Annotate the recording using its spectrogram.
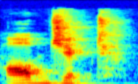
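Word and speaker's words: object: जब मैं बोलता हूं तो I have got एन ऑब्जेक्ट तो ऑब पे मैं जब स्ट्रेस दे रहा हूं तो ये वाली चीज है ये अंतर होता है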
